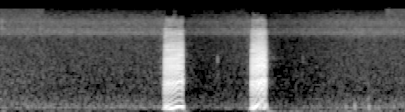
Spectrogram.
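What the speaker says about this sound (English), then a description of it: "the duck call I could find was sounding terrible" A poorly working duck call blown twice in two short, harsh, nasal quacks about a second apart, loud and close over a quiet riverside background during a late-season Colorado duck hunt.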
